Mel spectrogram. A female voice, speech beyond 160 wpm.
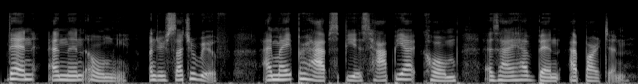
Yes: female; fast, 205 wpm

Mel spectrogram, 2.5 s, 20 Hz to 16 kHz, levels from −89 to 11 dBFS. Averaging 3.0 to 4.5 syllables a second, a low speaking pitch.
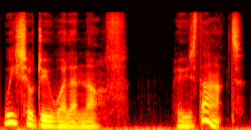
Yes: 4.1 syllables/s; low, 115 Hz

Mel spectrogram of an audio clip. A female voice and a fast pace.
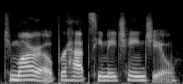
Yes: female; fast, 230 wpm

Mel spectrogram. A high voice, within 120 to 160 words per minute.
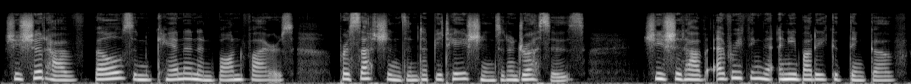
Yes: high, 225 Hz; average, 140 wpm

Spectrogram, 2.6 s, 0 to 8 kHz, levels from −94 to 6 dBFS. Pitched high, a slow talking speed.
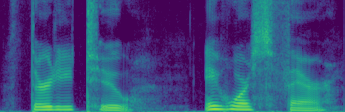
Yes: high, 195 Hz; slow, 115 wpm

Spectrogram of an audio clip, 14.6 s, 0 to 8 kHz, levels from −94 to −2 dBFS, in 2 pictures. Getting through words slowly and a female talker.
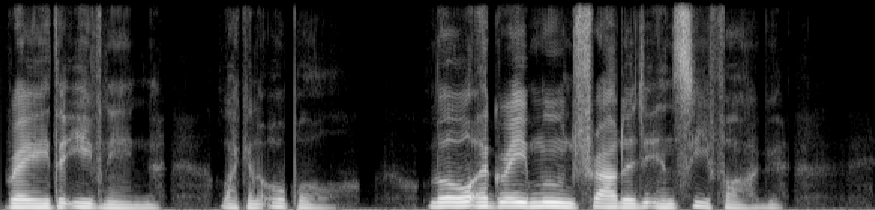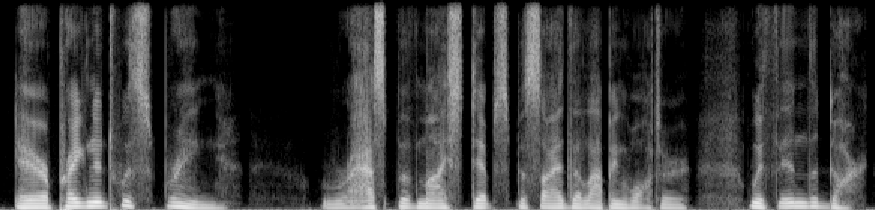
No: slow, 120 wpm; male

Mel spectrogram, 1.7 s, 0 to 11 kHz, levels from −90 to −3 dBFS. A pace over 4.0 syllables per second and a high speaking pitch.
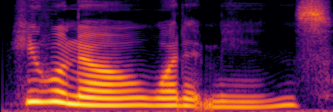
No: 3.8 syllables/s; high, 215 Hz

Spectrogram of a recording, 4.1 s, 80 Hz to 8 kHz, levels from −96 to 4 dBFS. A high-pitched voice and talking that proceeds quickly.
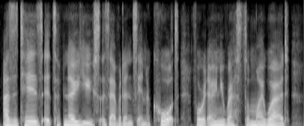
No: medium, 170 Hz; fast, 280 wpm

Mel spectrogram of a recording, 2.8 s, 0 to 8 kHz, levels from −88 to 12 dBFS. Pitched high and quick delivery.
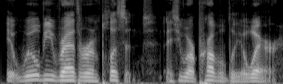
No: low, 130 Hz; fast, 210 wpm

